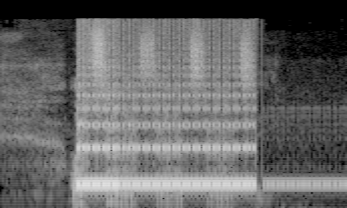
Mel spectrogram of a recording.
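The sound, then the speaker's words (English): A loud, steady electronic ringing tone of an outgoing phone call sounds alone, as if through a phone speaker while the call is placed. It holds for over a second, then drops to a quieter continuing tone. “Do you guys hear a ringing at all?”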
